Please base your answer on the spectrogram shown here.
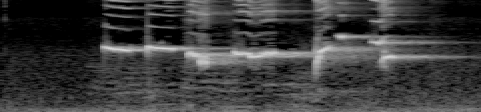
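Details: Orange-headed thrush singing in the morning in the ngeplong style, meant to prompt other birds to answer: a loud run of clear, rich whistled phrases sliding downward, bright and varied, over a quiet background.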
